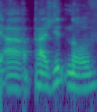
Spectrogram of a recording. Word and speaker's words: Pajitnov: Tetris creator Alexei Pajitnov, I think is how you say it, is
